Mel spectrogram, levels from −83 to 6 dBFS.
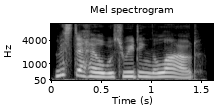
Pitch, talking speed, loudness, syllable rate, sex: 240 Hz, 185 wpm, -16 LUFS, 4.6 syllables/s, female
